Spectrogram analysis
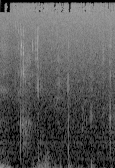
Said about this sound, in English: What do we think? He's chewing it a lot. That's pomegranate.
